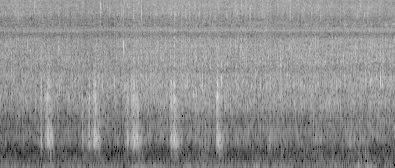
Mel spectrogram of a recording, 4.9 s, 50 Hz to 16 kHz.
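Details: A frog hidden in bushes beside a garden pond on Aug 29, 2022, calls with brief, clicking or croaking notes, roughly two a second but unevenly spaced, over steadily trickling water.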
